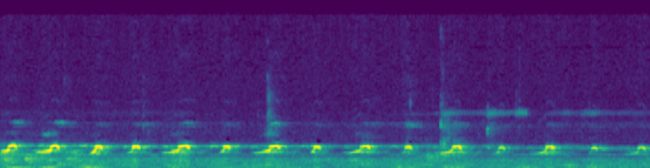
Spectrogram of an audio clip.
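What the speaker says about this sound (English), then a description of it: "you can see there are a few birds going on" Birds chirp outdoors at night, a fast regular series of short high chirps repeating about three times a second at moderate distance, over low rumbling background noise.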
